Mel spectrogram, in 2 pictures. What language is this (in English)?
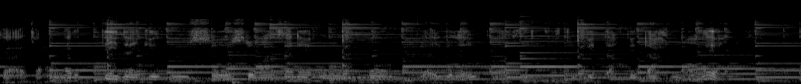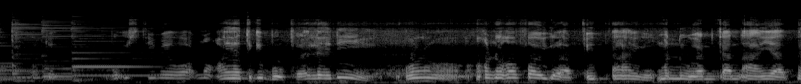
Indonesian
